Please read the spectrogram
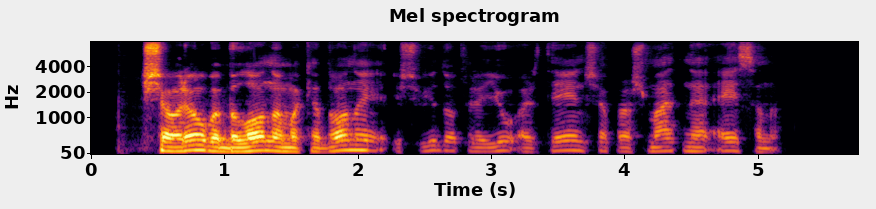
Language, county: Lithuanian, Telšiai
